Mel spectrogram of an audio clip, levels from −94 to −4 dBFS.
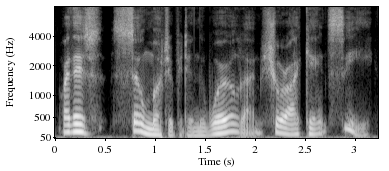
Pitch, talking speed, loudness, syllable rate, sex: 130 Hz, 260 wpm, -20 LUFS, 5.1 syllables/s, male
